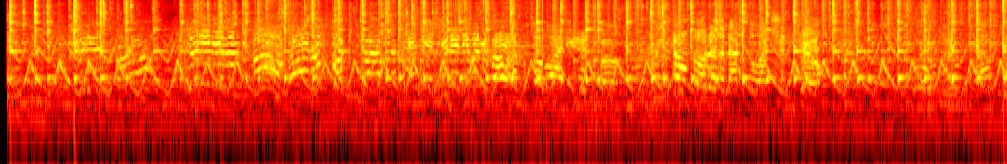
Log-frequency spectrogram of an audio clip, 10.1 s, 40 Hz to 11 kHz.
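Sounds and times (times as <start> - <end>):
megaphone siren wailing: 0.1 - 10.0
people shouting: 0.1 - 10.0.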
